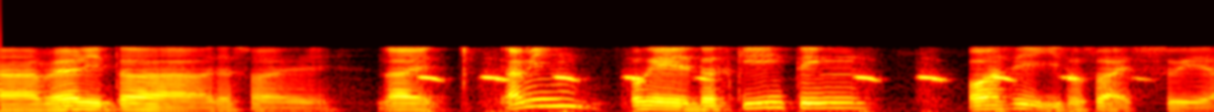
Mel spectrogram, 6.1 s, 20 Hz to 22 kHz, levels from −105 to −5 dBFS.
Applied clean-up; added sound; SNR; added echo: neural mask model RNNoise.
